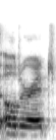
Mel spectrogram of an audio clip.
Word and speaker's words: Ulderich: Do you pronounce your name Olderich or Olderich? It's Ulderich, but I think that's just like the American way of pronouncing it.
